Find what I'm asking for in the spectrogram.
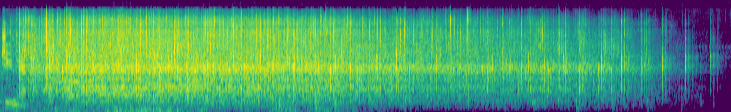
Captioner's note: applause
